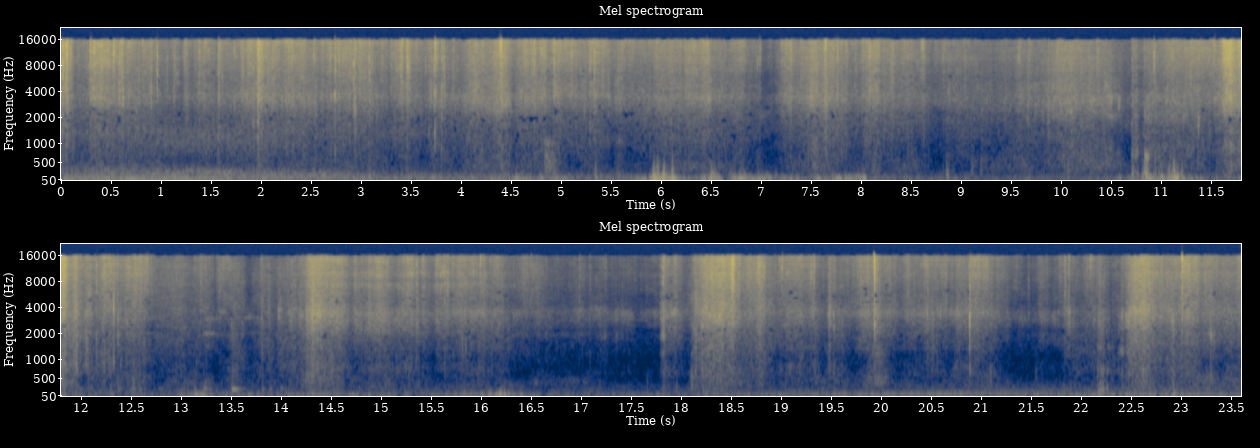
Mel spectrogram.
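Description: Leaves rustle and crackle close by.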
